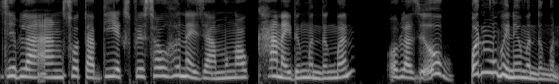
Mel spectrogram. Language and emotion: Bodo, disgusted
